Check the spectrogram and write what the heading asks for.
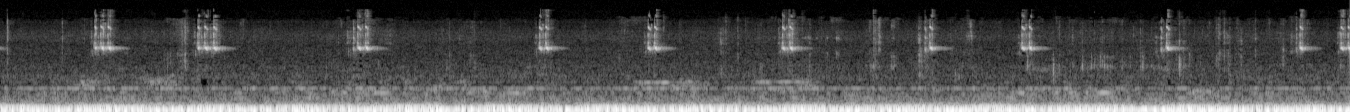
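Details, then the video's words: Cricket chirps, crisp high notes sometimes doubled, spaced unevenly through the recording above a heavy steady rumble and a thin constant tone. "Free Cricket Sounds for Re-Use or Relaxation"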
